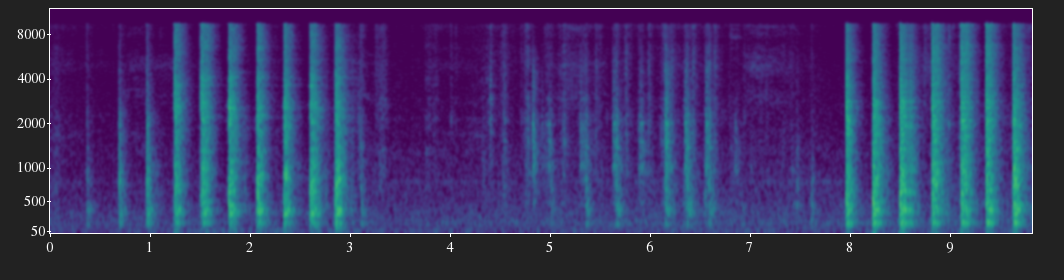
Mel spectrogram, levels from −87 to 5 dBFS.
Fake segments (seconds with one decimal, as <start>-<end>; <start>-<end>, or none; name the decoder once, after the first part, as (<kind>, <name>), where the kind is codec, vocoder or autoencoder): 1.5-3.1 (codec, SNAC)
